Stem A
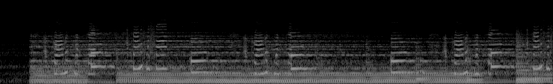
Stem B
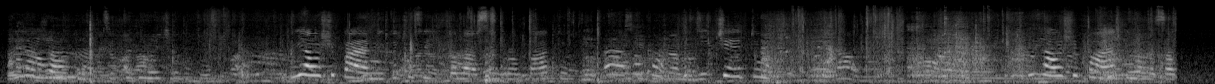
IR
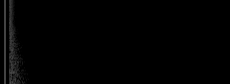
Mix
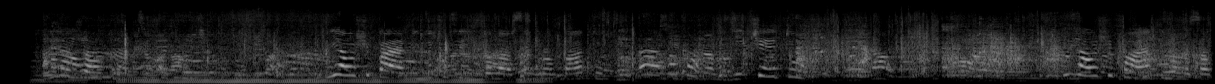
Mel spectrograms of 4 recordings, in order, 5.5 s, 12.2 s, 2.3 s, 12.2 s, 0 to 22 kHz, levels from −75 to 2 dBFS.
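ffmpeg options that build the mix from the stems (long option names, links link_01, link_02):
-filter_complex "[0:a]dynaudnorm=framelen=190:gausssize=9:maxgain=9dB,flanger=delay=17.5:depth=2.3:speed=1.8,volume=-20dB[link_01];[1:a]acrossover=split=3800[link_02][link_03];[link_03]acompressor=threshold=-46dB:ratio=4:attack=1:release=60[link_04];[link_02][link_04]amix=inputs=2:normalize=0,highpass=1200,adelay=350,volume=3dB[link_05];[link_01][link_05]amix=inputs=2:normalize=0,acompressor=threshold=-42dB:ratio=1.5"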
